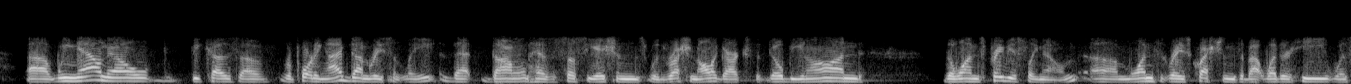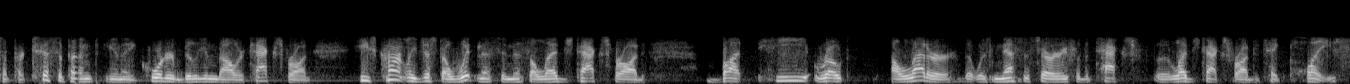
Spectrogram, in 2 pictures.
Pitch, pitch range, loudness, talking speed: 135 Hz, 125-150 Hz, -19 LUFS, 155 wpm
